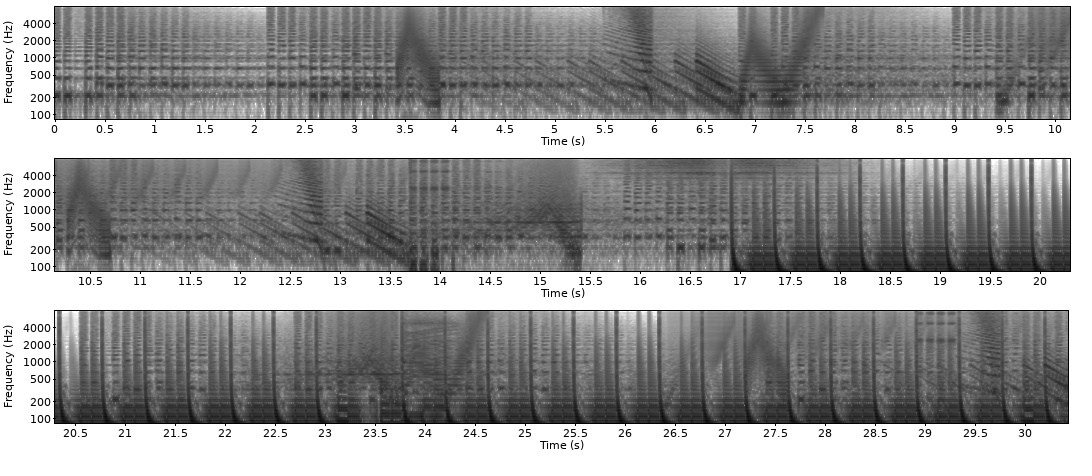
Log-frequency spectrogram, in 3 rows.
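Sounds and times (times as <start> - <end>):
running trance music: 0.0 - 30.4.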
